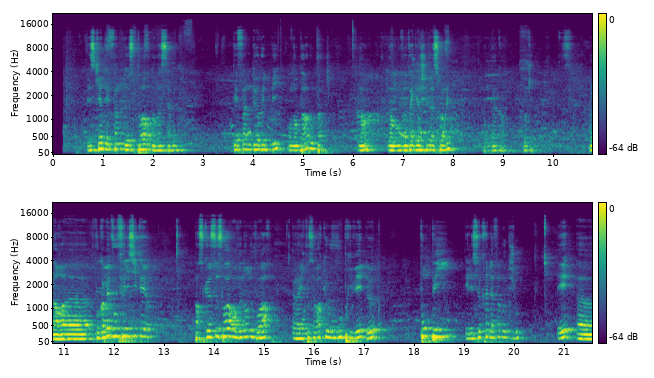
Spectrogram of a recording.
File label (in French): presentation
